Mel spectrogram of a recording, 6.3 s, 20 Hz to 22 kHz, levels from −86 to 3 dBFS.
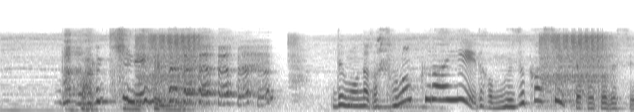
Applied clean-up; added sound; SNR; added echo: none; Drill; 8 dB; none.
